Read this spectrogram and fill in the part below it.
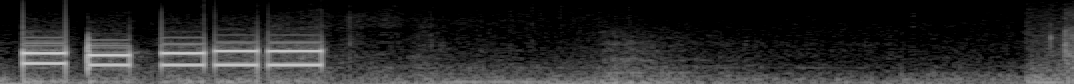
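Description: A telephone is dialed with five quick, loud touch-tone beeps in a row, then a quiet stretch of low room noise and a faint sound near the end.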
